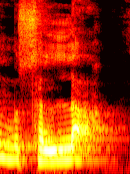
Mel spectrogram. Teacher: ਲੱਲੇ ਅੱਖਰ ਦੇ ਉੱਪਰ ਬਲ ਦੇ ਕੇ ਅਸੀਂ ਪ੍ਰੋਨਾਊਂਸ ਕਰਦੇ ਹਾਂ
